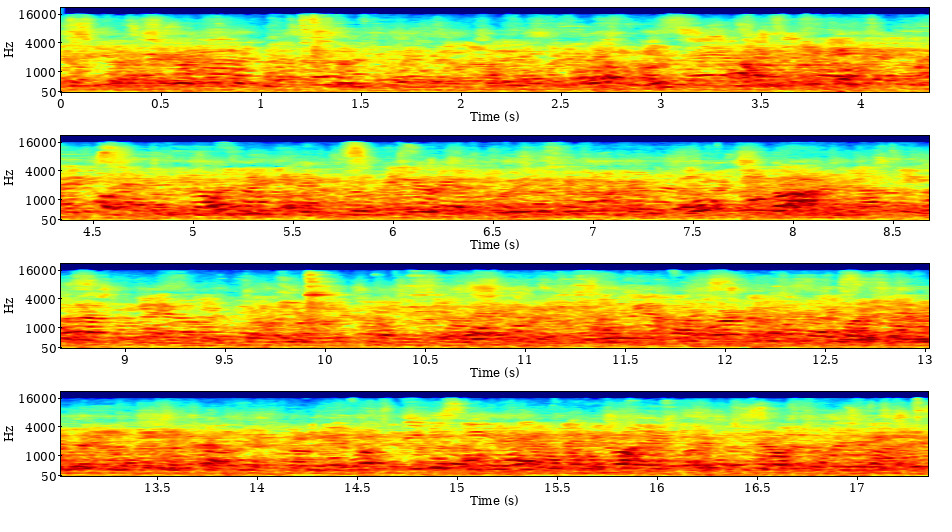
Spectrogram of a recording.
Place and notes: White Hart, London
Sounds inside the White Hart pub. Claims to be the oldest licenced premises in London. (Other pubs claim the same)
